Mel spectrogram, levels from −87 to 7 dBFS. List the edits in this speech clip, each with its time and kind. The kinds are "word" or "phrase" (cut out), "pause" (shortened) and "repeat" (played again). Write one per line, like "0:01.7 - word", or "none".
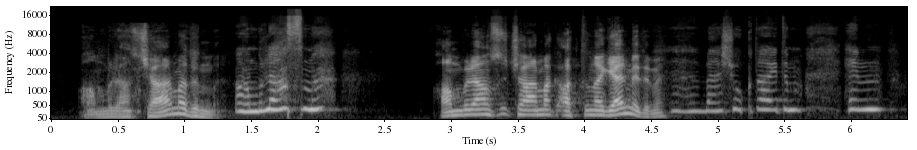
none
